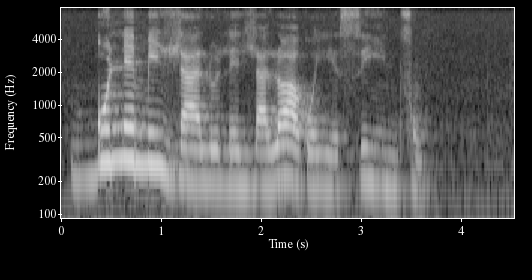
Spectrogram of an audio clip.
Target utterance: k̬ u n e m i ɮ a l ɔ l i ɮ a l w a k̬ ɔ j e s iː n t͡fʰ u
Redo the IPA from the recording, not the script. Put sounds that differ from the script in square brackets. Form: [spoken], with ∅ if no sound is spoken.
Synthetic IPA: k̬ u n e m i ɮ a l ɔ l [ɛ] ɮ a l w a k̬ ɔ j e s iː n t͡fʰ u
